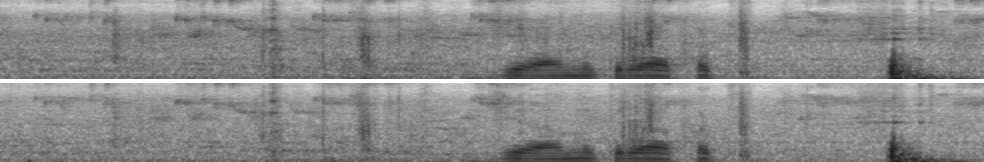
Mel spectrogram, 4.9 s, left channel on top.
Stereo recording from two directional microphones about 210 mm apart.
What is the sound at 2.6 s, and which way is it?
Speech, centre (ahead or behind).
